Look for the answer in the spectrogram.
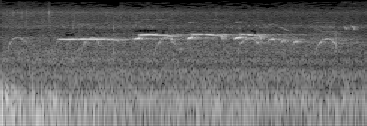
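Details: Diederik cuckoo in Salalah, Oman, giving thin, high whistled notes in short rising phrases, fairly faint over a low background rumble.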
